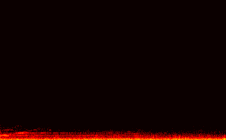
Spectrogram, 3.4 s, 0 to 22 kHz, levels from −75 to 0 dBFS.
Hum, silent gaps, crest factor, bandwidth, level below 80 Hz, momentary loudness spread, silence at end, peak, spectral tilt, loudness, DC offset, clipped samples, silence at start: none; none; 18 dB; 3.8 kHz; -38 dBFS; 2 LU; 0 s; -18 dBFS; -11.5 dB/octave; -37 LUFS; under 0.1%; under 0.1%; 0 s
